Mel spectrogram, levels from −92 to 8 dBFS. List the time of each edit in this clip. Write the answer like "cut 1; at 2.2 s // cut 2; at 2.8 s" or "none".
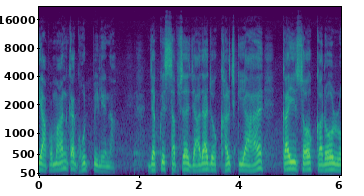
cut 1; at 2.0 s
